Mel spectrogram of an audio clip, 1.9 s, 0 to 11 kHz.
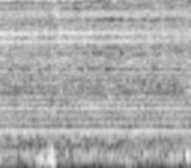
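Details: TD-500 welding transformer after winter storage at no load: steady mains hum with brief low thumps; high no-load current, corner brackets heating; suspected excessive no-load current, unconfirmed.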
